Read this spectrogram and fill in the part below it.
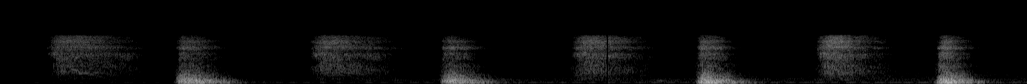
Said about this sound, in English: Long, deep breathing for 1 minute. The long, deep breathing, as I've been doing and showing you, is audible.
